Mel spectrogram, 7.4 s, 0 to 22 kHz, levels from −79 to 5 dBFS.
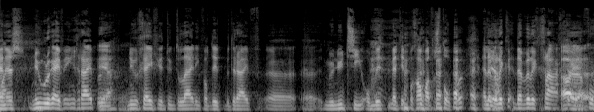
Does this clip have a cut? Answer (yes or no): no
